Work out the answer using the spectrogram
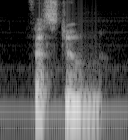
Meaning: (noun) 1. An ornament such as a garland or chain which hangs loosely from two tacked spots 2. A bas-relief, painting, or structural motif resembling such an ornament
- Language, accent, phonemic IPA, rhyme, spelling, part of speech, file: English, US, /fɛsˈtuːn/, -uːn, festoon, noun / verb, En-us-festoon.ogg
